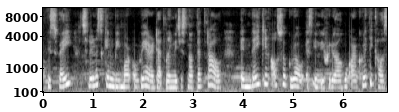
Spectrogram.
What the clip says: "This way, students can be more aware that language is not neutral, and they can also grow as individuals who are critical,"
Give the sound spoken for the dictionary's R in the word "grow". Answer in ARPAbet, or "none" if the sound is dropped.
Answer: R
